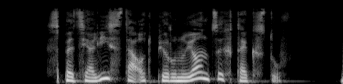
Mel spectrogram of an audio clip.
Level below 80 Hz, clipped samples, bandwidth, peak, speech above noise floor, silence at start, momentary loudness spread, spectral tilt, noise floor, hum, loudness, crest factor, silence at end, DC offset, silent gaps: -60 dBFS; under 0.1%; 14.5 kHz; -2 dBFS; 43 dB; 0.5 s; 17 LU; -6.5 dB/octave; -60 dBFS; none; -17 LUFS; 16 dB; 0.6 s; under 0.1%; none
